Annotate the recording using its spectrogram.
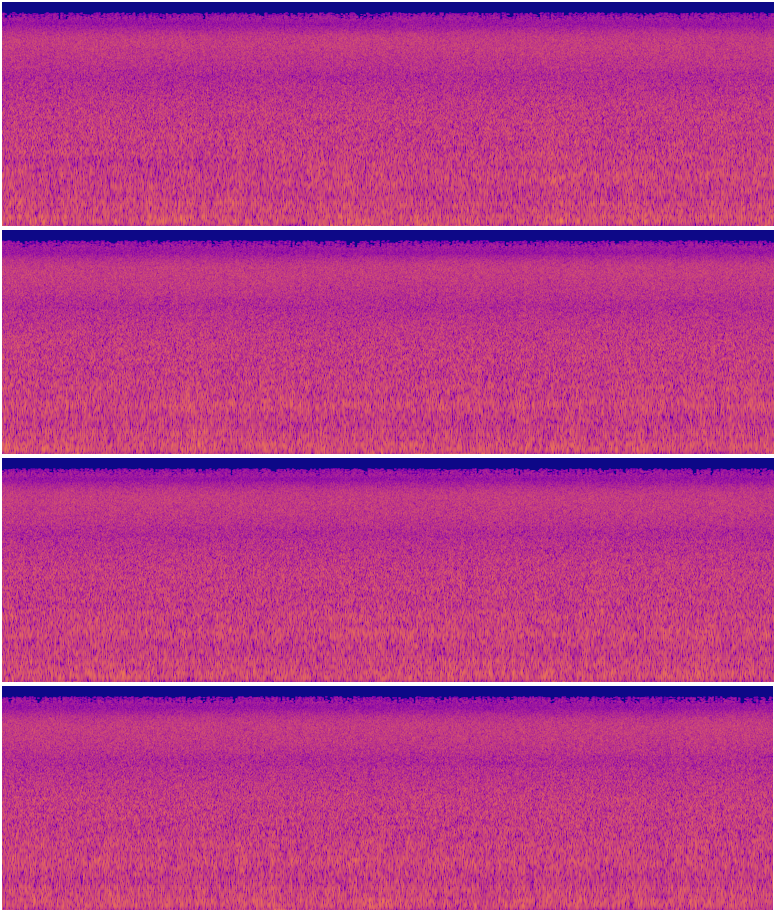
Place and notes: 台灣宜蘭縣南澳鄉東岳村 - 新寮瀑布 xin liao waterfall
